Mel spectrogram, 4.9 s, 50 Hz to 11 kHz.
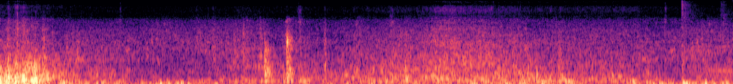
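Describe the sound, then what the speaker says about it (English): Big ocean waves rush and wash steadily around a sailboat running deep about 75 miles offshore, with gusting wind noise buffeting the microphone throughout and no talking. "as you can hear there from these waves"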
